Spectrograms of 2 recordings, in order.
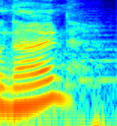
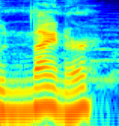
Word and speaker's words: Niner: I am Blue Nine. Blue Niner is the correct pronunciation. Blue Niner.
